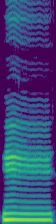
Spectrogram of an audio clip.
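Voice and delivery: Ü held, lips rounded; a long rounded Ü; German ü. Shown as a demonstration. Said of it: "How to pronounce that".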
